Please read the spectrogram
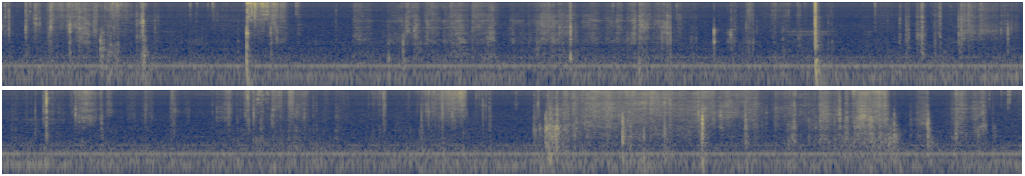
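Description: Paper rustling and scraping as hands press and smooth a photo print down onto a painted journal page, with a couple of sharp clicks and a denser burst of rustling near the end. A low steady hum runs underneath.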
